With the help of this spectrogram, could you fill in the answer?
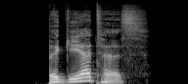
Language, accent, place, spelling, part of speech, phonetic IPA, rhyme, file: German, Germany, Berlin, begehrtes, adjective, [bəˈɡeːɐ̯təs], -eːɐ̯təs, De-begehrtes.ogg
- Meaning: strong/mixed nominative/accusative neuter singular of begehrt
